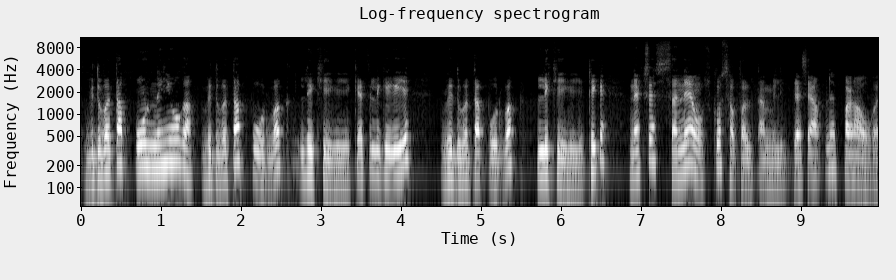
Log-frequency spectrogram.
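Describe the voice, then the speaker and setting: Man teaching a coaching class, slightly high voice, dull lo-fi recording, repeats each question and answer. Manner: repeats questions and answers, addresses viewers as friends. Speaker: Hindi grammar teacher. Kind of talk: online coaching class lesson. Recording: dull lo-fi sound.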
